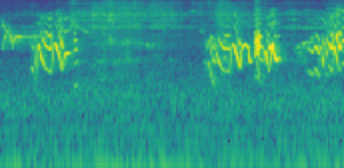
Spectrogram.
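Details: A Cape (Glossy) starling sings its cheerful song from the top of a small tree: two quick bursts of slurred, warbling notes swooping up and down at a high pitch, separated by a short pause, in a quiet background.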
